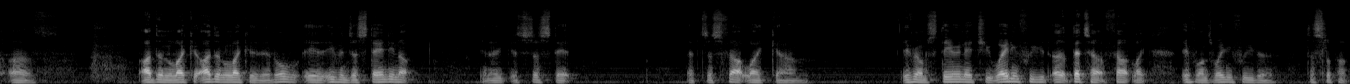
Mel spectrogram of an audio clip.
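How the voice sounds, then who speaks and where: A man with a New Zealand accent mumbles at a fairly quick pace with long, frequent pauses, in a fairly low pitch with flat, monotone intonation and a dark, mellow tone. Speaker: panel guest. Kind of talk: casual group discussion. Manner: mumbling, halting.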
